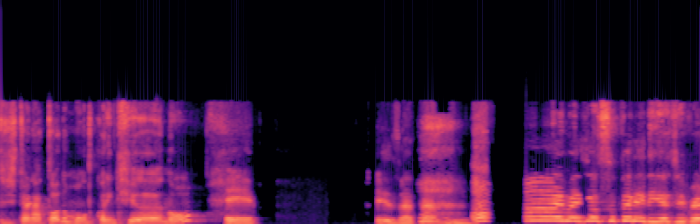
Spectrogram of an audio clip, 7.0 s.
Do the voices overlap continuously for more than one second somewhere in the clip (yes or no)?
no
